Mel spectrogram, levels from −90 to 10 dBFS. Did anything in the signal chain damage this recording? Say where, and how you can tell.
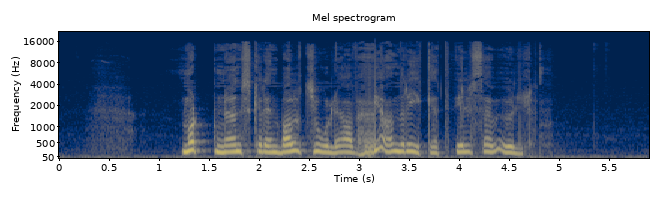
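Yes, a repeated buffer at the driver stage: stutters at 3.08–3.16 s and 4.6–4.64 s replay one short piece with hard joins, consistent with 20 ms buffer underruns.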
